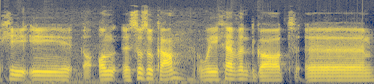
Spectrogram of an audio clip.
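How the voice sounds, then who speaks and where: At a very slow pace, a man with a Polish accent speaks at a medium pitch with fairly even intonation. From Poland. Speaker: sim racing driver. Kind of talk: post-race interview. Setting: live stream. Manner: halting, many fillers.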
